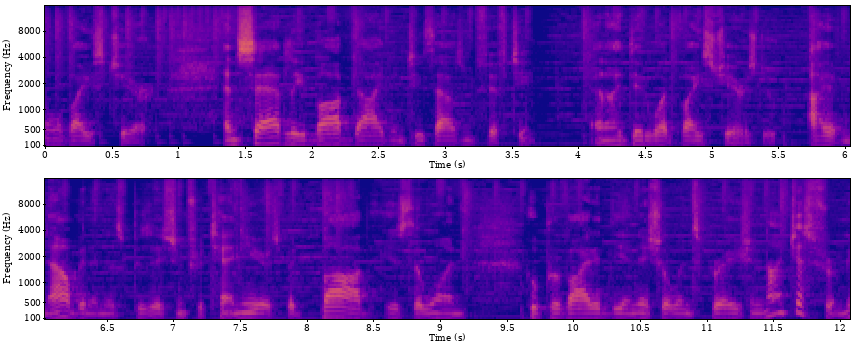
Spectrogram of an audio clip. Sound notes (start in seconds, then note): none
